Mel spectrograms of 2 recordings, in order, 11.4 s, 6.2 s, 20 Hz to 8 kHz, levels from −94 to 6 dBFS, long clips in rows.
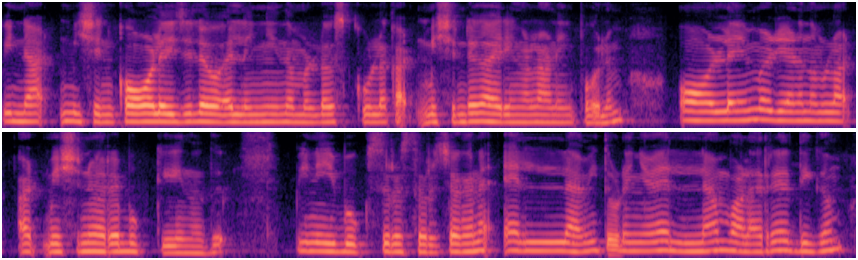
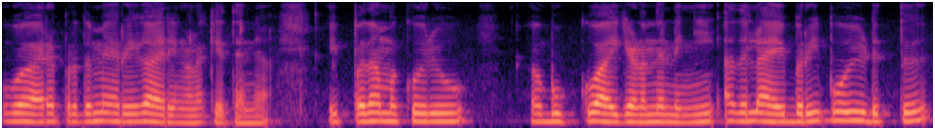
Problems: none marked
